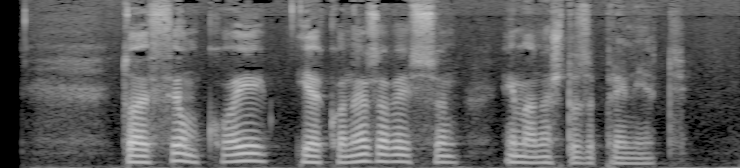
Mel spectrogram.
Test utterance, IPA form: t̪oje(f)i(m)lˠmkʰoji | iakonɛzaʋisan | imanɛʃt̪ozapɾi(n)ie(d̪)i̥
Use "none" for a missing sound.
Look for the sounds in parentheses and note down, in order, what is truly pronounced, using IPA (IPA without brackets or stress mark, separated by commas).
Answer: f, none, m, t̪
